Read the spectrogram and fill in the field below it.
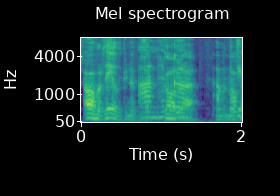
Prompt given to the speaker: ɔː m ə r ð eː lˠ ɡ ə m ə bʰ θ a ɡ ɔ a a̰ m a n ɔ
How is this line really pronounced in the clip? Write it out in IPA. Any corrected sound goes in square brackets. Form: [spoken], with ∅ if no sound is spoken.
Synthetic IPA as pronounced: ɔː m [a] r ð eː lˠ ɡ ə [n] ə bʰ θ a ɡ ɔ a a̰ m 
